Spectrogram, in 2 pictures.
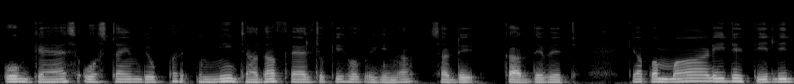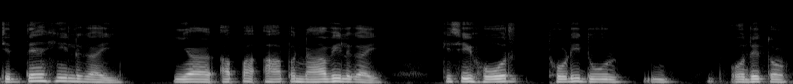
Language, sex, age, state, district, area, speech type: Punjabi, male, 18-30, Punjab, Hoshiarpur, urban, spontaneous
